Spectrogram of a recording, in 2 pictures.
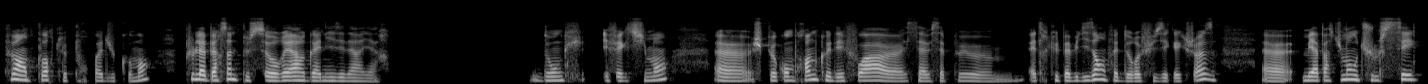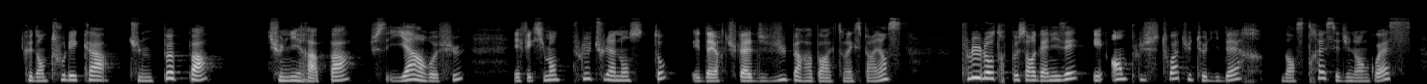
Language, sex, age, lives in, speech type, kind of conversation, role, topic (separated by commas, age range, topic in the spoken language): French, female, 30-34, France, conversation, advice, advisor, Comment puis-je apprendre à dire non et à fixer des limites personnelles ?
